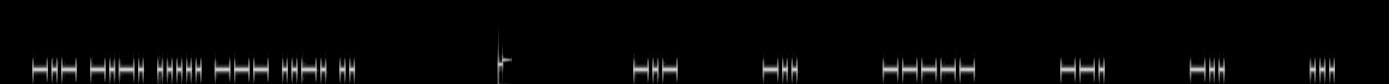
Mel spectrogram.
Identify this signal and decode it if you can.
Morse code, heard as a keyed tone, about 25 wpm, spaced as for 13 wpm, 700 Hz. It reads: KC5OFI KD0GDS
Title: USA Call Signs - 6 Characters - 6x Character Spacing - 25wpm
